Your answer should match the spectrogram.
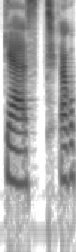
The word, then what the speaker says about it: gasped: 여러분 여기 gasped라고 비읍 받침 정도로 처리해 주시고 gasped gasped라고 발음해 주세요. everyone gasped.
